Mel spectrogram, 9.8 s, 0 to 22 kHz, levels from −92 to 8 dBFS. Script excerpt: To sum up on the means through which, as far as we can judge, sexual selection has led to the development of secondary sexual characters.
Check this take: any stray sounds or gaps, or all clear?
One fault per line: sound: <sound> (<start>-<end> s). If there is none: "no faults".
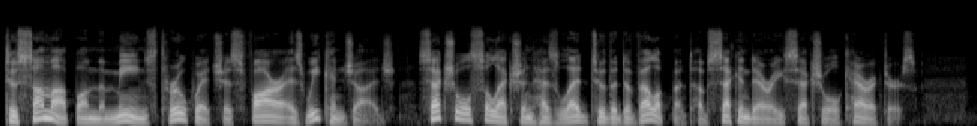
no faults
